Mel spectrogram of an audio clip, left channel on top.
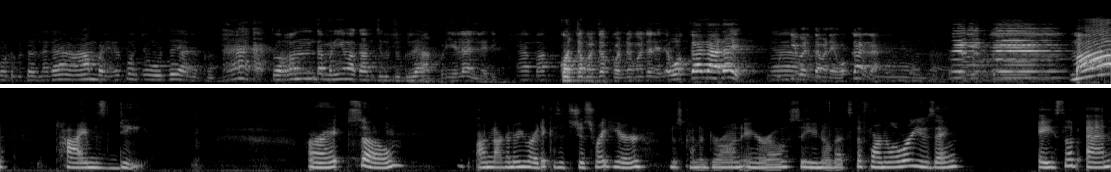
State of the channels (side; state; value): both; different; correlation 0.00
